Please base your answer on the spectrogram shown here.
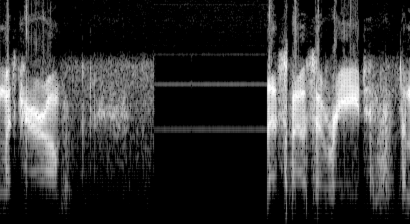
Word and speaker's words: Carroll: And we would like to call it Carol, and you spell that C-A-R-R-O-L-L.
